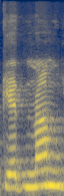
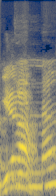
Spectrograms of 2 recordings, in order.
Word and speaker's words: kedna: Amger kednam yeta. Yes. The D is pronounced over there. Ked. It's not kedna. Yeah. Ked. No. Kedna. In standard Konkani. Kedna. Okay. The D has to be pronounced.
